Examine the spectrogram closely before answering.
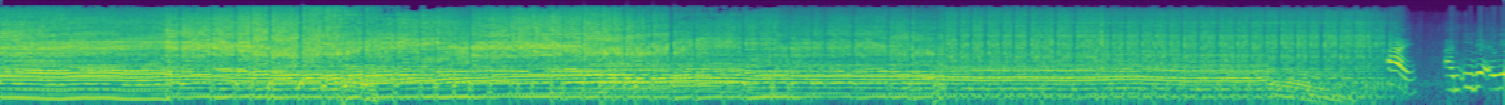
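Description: A motorcycle engine roars and revs loudly.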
